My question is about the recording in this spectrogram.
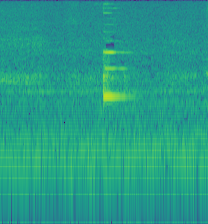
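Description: A single elevator chime, one ding about a second in that rings briefly and fades.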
